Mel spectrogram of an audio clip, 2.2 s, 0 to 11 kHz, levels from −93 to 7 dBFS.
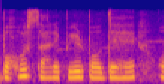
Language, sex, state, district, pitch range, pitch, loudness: Hindi, female, Himachal Pradesh, Shimla, 185-195 Hz, 190 Hz, -17 LUFS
